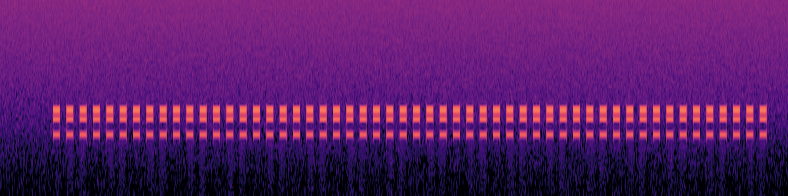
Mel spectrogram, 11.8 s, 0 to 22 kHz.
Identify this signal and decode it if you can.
Telephone call progress tone (North American plan), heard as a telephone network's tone, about 1400, 2050, 2450, 2600 Hz, 0.1 s on and 0.1 s off. Off-hook warning tone.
